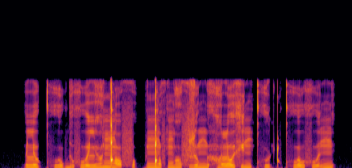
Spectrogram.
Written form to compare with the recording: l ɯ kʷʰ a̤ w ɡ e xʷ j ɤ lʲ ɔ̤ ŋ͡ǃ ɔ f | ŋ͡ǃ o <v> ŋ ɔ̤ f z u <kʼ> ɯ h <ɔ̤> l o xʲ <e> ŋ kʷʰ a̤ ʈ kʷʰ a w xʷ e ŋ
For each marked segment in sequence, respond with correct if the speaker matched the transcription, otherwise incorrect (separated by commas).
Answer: incorrect, incorrect, correct, correct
